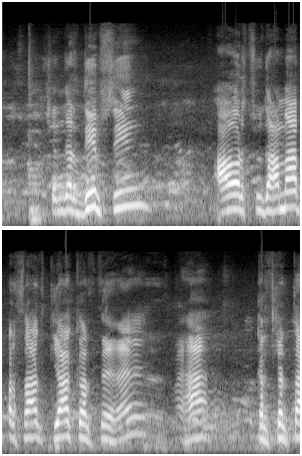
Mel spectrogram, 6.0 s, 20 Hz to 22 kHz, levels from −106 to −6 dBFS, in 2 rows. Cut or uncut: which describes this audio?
cut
